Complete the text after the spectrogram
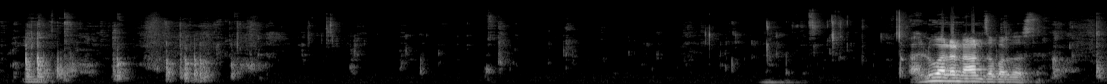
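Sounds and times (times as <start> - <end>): chewing bread: 2.1 - 9.1
wet mouth clicks and smacks: 2.3 - 9.1.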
